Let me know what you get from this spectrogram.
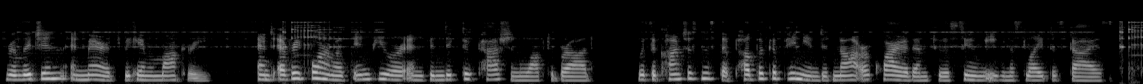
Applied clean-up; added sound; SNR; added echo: neural mask model RNNoise.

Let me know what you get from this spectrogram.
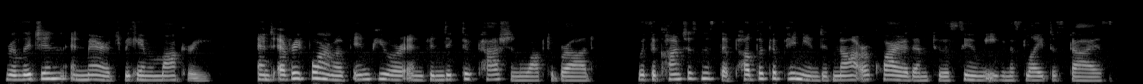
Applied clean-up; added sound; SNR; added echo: none; none; none; none.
